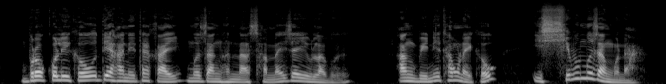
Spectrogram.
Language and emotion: Bodo, disgusted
